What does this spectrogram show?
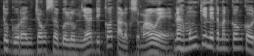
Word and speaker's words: Lhokseumawe: Menariknya lagi nih teman Kongko, nama Lok Sumawe juga terdapat dalam Pengkeh di masa Sultan Jauharul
